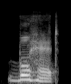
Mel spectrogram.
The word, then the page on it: bowhead: Indian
